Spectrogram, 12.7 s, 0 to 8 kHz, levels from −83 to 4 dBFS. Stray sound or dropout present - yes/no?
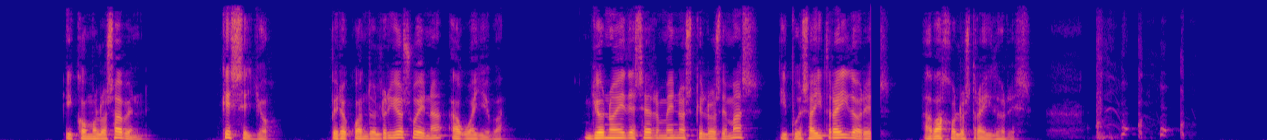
yes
